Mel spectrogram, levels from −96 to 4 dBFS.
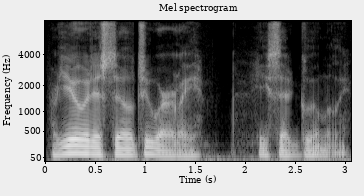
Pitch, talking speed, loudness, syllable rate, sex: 85 Hz, 195 wpm, -19 LUFS, 5.5 syllables/s, male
